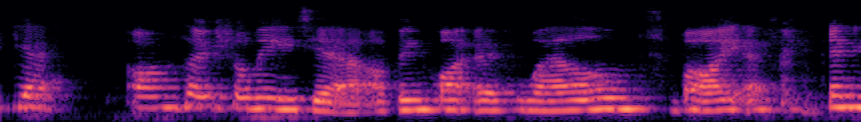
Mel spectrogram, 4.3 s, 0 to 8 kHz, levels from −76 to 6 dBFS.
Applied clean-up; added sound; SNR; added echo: neural mask model DeepFilterNet 3.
